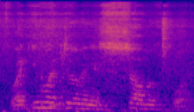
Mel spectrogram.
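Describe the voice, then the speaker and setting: Earnest man, slightly high, in a hall. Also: warm tone. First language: German and Sicilian. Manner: earnest, slow, searching for words. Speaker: audience member. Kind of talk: audience comment. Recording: echoey hall, mic far off, faint noise.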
